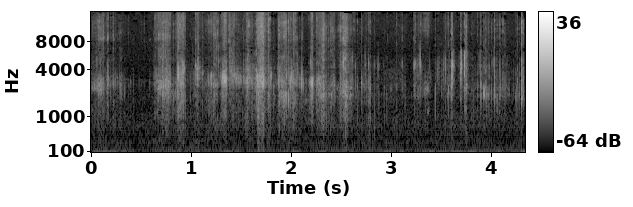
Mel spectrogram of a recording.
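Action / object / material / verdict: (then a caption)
scrape / 3D printed plastic articulated slug / plastic / none. A mini green 3D printed plastic articulated slug is curled and flexed between the fingers, its hollow plastic segments rubbing and clicking against each other. The result is a quiet, continuous stream of bright, dry clicks and crinkly scraping with no ring after each tick.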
